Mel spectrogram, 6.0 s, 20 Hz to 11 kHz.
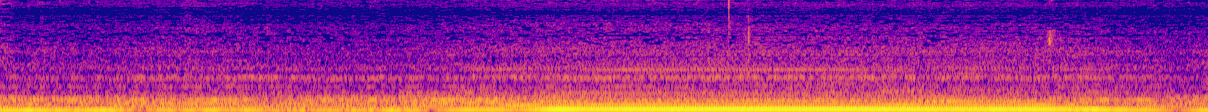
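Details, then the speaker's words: Hyundai Santro Xing, 52,205 km, petrol: engine idles with a low, slightly uneven rumble, misfiring with poor pickup and low mileage; misfire persists after another mechanic replaced two ignition coils/leads and four spark plugs. "ये guys इस car में missing."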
